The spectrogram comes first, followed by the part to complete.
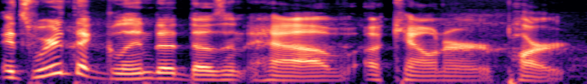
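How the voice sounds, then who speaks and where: A man's voice: mid-range voice, sing-song, measured pace, a bit bright. A man co-hosting a casual movie chat, rambling as he circles around his point.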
